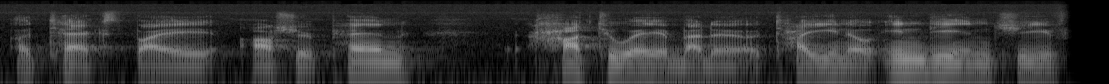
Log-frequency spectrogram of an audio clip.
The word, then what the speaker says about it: Hatuey: hot to a or Otway we're still trying to figure out the pronunciation because in Spanish it would be out way but in in Yiddish it's got the hey so not sure if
